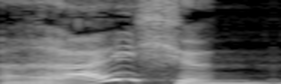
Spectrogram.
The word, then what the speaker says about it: reichen: And it's the verb reichen. Reichen. Yes. Reichen. What's the verb to smell? I thought that was reichen. No, careful. That's riechen. Okay.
